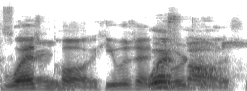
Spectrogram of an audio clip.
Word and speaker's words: Westphal: It's Westphal.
